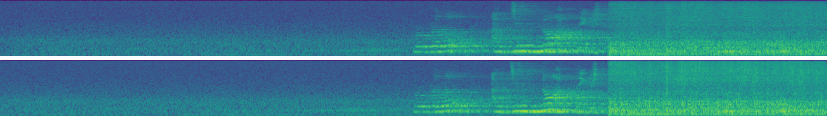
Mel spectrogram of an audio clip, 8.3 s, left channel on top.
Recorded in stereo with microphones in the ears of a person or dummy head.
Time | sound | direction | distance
4.1 | a woman speaking | 5° right (ahead or behind) | 3.5 m
6.1 | boiling | 25° right (ahead or behind) | 0.6 m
